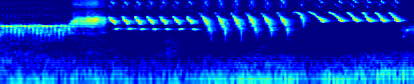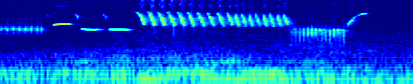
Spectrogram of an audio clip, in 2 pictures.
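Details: Canary singing a varied melody: a held mid-pitched tone, rapid bursts of high sweeping whistles, a short low roll, then a long high buzzy trill and a final lower rolling note.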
